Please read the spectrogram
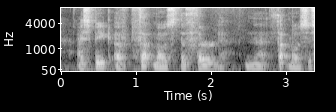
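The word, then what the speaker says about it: Thutmose: of Egyptian history I speak of thos III thos is spelled t h u t m o s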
